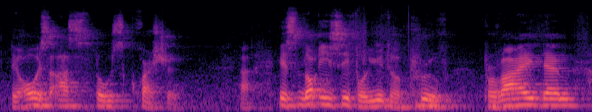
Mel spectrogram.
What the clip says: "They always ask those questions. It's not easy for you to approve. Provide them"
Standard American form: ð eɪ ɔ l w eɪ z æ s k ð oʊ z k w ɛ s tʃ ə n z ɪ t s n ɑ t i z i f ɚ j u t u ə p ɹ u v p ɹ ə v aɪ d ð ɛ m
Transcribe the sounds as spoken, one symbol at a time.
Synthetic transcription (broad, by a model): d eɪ ɔ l w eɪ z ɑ s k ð oʊ s k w ɛ s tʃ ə n s ɪ t s n ɑ t i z i f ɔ j u t u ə p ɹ u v p ɹ ə v aɪ d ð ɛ m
